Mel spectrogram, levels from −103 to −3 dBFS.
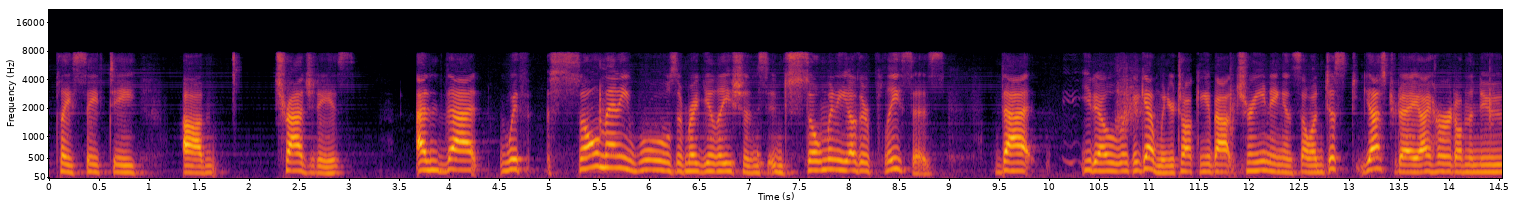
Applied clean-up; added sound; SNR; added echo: neural separator model SepFormer DNS4.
